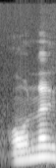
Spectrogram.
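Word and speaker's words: honour: ऑनर की जब आप पढ़ते हो इसमें एच साइलेंट है तो ओ पढ़ते हो आप हिंदी में अगर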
